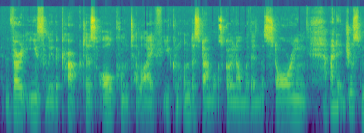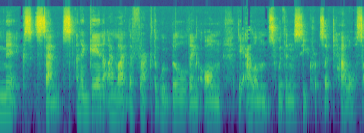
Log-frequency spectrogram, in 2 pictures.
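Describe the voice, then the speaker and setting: A man giving review commentary on audio drama in an earnest, measured way. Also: mid-range voice, a bit bright, husky.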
